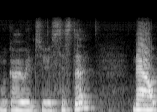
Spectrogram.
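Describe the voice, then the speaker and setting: A man speaks in a somewhat breathy voice. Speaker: IT tutorial presenter. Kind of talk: screen-recorded tutorial. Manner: fast; hesitant, with fillers and restarts.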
